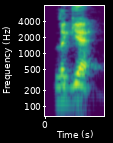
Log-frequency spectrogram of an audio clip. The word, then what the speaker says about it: Legette: How do you pronounce your last name? Legette.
